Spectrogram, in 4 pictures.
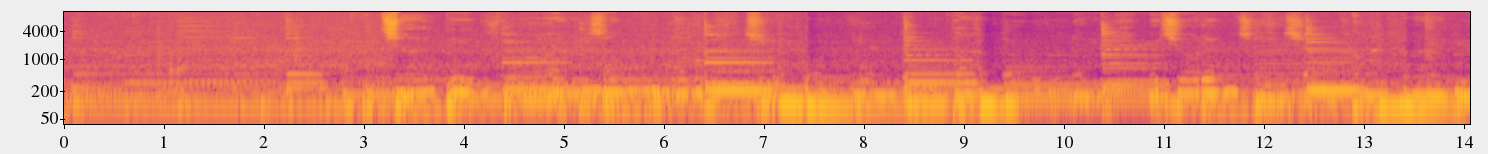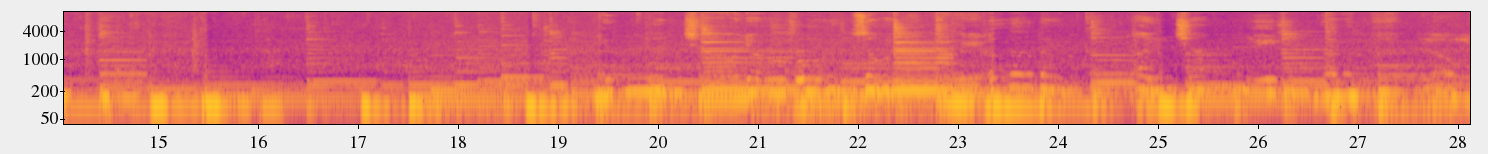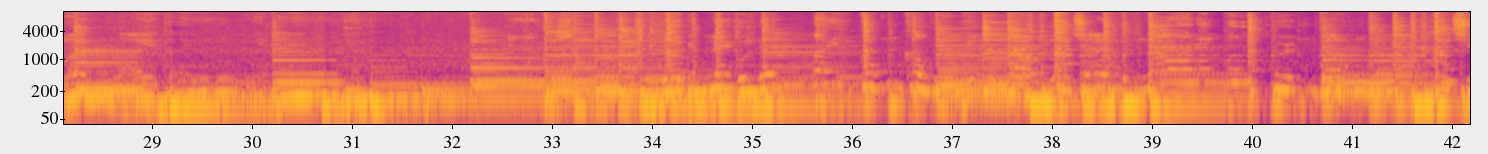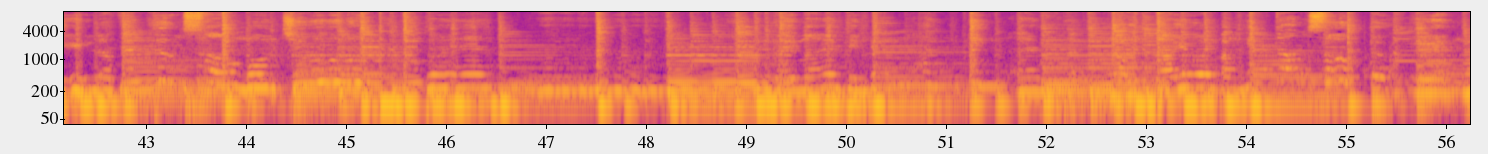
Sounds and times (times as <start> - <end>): Acoustic guitar: 0.0 - 56.2.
